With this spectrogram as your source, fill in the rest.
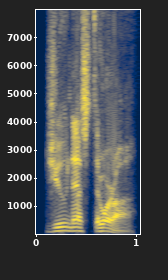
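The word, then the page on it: jeunesse dorée: American English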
